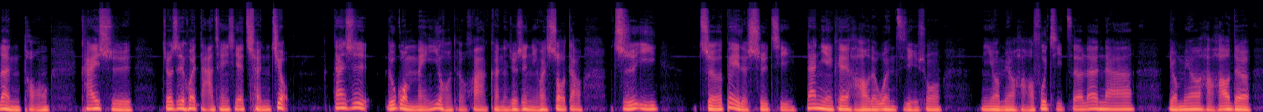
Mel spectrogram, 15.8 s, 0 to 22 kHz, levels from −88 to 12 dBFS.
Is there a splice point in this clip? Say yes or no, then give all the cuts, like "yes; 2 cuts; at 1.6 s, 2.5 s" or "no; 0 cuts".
no; 0 cuts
